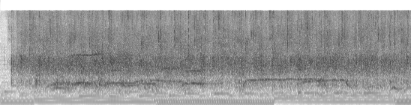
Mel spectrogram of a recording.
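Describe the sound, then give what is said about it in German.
Sustained audience applause after a talk, a steady loud wash of many hands clapping for several seconds, with some faint voices mixed into the crowd noise. “ein Applaus.”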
